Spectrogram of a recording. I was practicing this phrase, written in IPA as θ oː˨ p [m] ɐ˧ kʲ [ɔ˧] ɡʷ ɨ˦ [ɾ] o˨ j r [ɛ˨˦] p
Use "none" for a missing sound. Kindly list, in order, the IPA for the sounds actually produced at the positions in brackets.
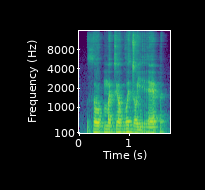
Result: m, ɔ˧, d, ɛ˨˦

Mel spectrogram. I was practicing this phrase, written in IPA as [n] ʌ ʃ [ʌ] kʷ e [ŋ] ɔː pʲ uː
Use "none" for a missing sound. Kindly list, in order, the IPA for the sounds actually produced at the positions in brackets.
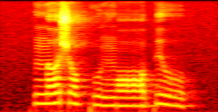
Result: n, ɔ, ŋ

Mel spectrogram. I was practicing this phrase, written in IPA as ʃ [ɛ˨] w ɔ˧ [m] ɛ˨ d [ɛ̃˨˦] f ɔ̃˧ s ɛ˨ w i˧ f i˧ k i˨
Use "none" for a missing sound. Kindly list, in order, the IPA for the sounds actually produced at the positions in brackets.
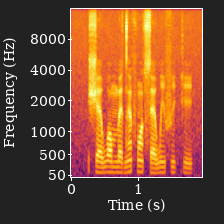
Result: ɛ˨, m, ɛ̃˨˦

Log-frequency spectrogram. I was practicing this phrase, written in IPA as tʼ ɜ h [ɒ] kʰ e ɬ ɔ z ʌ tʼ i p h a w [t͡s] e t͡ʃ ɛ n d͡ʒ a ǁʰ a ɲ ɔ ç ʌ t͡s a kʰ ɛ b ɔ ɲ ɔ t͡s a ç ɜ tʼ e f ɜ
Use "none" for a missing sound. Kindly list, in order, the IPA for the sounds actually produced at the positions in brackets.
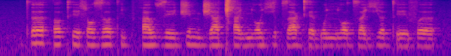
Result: ʌ, z

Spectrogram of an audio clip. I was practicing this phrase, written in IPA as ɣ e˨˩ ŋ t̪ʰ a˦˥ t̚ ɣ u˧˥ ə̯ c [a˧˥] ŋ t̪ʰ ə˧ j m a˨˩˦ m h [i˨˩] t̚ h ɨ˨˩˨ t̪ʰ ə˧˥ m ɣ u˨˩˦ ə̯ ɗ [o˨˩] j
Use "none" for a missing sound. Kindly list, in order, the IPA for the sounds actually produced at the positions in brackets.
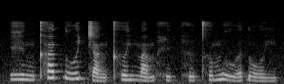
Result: a˨˩˨, i˨˩, o˨˩

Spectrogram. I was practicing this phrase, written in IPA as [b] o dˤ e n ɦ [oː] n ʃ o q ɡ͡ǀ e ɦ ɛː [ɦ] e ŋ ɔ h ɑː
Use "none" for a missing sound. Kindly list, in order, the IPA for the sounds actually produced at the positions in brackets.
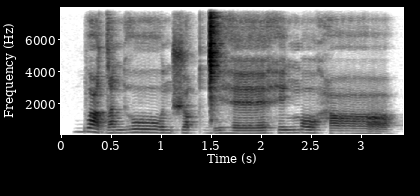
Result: b, oː, h

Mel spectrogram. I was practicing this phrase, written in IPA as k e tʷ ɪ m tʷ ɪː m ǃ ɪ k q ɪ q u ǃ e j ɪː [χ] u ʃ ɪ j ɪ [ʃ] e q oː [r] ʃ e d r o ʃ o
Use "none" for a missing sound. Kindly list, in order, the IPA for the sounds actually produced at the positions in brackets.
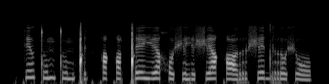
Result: χ, ʃ, r

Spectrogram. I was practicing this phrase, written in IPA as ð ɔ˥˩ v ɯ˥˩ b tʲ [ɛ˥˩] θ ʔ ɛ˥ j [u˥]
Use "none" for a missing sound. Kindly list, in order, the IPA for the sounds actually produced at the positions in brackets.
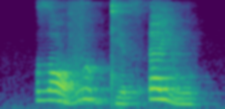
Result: ɛ˩, u˩

